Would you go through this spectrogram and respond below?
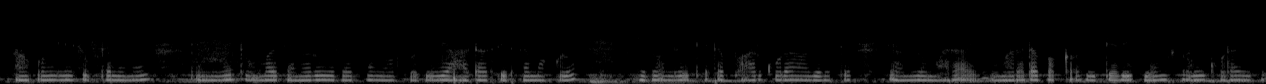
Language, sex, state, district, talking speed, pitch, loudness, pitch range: Kannada, female, Karnataka, Mysore, 120 wpm, 200 Hz, -42 LUFS, 195-205 Hz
